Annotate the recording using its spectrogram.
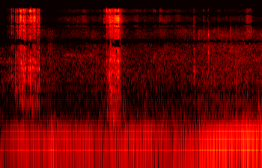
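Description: Steel trowel scraping mortar onto brick as bricks are laid: two short scrapes, the first just after the start and a shorter one about two seconds in. A steady low rumble runs underneath and grows louder near the end.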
